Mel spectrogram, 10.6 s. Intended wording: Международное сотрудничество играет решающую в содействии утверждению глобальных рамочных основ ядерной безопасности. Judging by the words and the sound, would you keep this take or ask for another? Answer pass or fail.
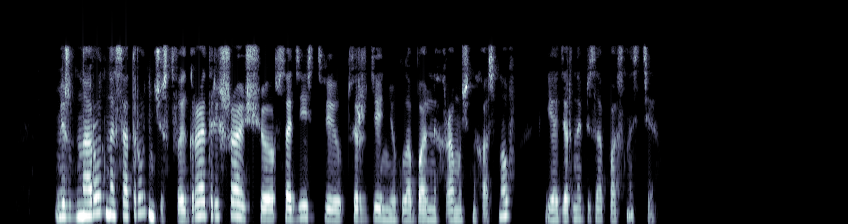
pass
